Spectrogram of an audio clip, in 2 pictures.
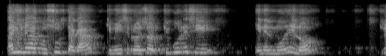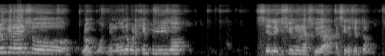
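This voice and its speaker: High-voiced Chilean man teaching code. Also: bright, forceful tone, echoey room, a little hiss or hum, poor audio. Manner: checks in with students, repeats "ya?". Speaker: programming teacher. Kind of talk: live online programming class.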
